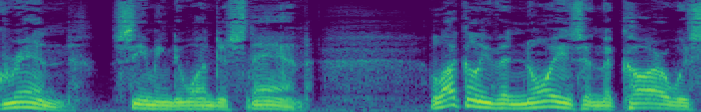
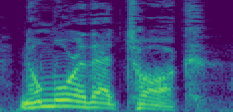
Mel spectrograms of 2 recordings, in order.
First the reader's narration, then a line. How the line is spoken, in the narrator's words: I said sharply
